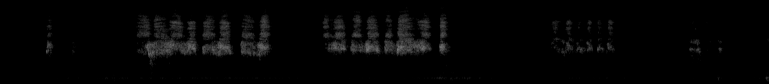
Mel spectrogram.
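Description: Marker pen squeaking and scratching across paper in quick back-and-forth strokes, in four bursts of about a second each.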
